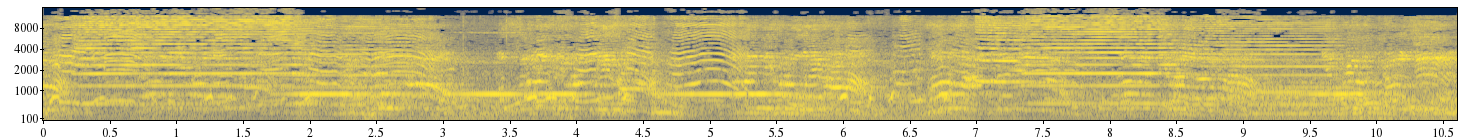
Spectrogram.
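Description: A crowd of protesters shouts and chants loudly outdoors.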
